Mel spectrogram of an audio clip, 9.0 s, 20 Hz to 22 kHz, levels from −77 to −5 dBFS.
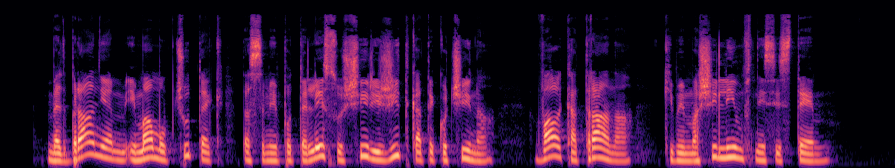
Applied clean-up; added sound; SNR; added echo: none; none; none; none.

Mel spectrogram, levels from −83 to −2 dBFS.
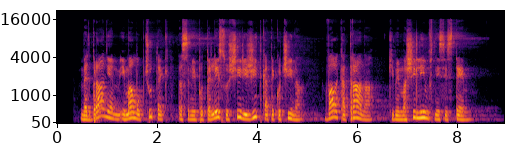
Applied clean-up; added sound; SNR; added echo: none; none; none; reverberation time 1.0 s.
